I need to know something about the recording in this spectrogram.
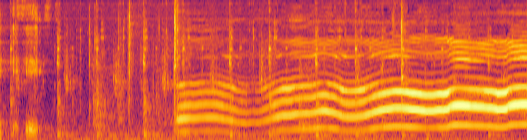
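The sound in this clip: A strange alarm clock ticks in sharp, even clicks, then a sustained, wavering tone rises and swells louder until the end.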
